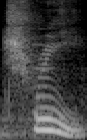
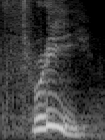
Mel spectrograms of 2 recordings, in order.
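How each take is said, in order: First: It starts with a hard t sound. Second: It starts with a soft th sound. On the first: "He said tree" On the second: "not three"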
